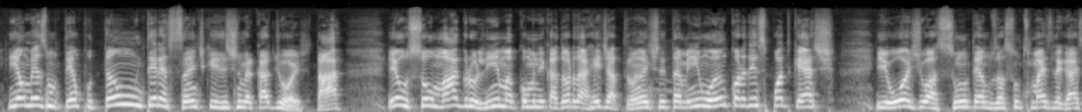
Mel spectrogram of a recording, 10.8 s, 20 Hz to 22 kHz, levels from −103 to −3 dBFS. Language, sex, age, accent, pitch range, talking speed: English, male, 30-49, Brazilian, 165-215 Hz, 210 wpm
